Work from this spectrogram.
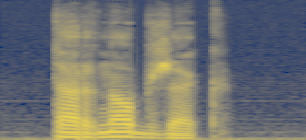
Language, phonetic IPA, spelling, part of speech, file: Polish, [tarˈnɔbʒɛk], Tarnobrzeg, proper noun, Pl-Tarnobrzeg.ogg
